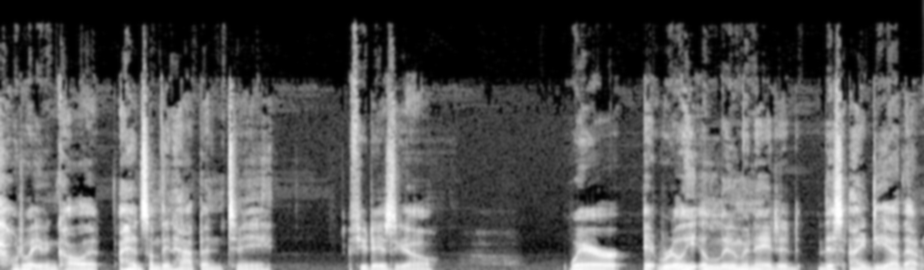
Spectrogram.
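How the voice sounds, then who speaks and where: A man's voice: fairly low pitch, gravelly, dry recording. A tired man vlogging to the camera in a rambling, self-deprecating way, often restarting his sentences. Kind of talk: casual talk to camera.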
